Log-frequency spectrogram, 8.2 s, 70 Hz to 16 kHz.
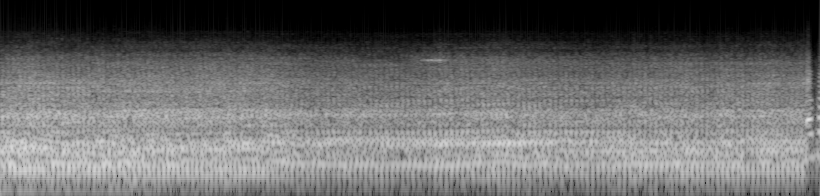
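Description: Honda CB400SS's single-cylinder engine running steadily at low speed in slow traffic.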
